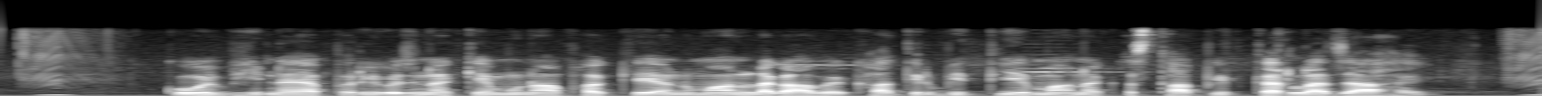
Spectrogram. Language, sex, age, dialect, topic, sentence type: Magahi, male, 18-24, Southern, banking, statement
